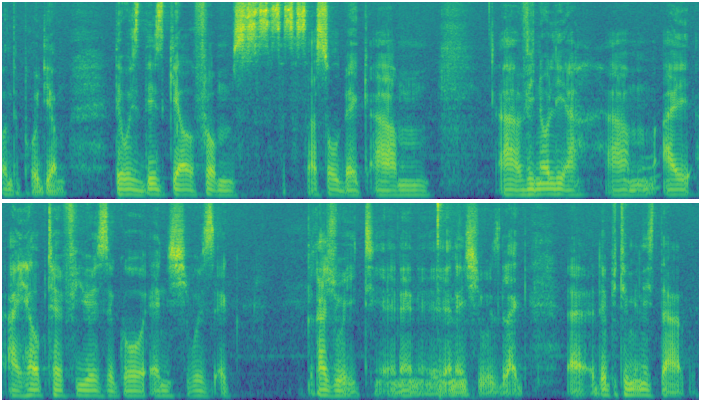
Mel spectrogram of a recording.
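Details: Stuttering in an adult man who states he is a stutterer himself, speaking in a live TV interview.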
